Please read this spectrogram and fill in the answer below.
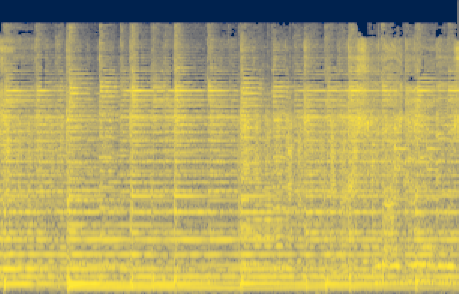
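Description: Cort electric guitar played over a full rock backing track, with continuous picked notes and sustained low chords.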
